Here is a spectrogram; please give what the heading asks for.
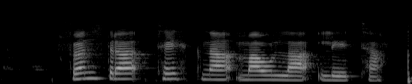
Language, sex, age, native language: Icelandic, female, 9, Icelandic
